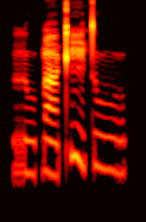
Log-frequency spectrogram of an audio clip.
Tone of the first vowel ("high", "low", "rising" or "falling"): low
